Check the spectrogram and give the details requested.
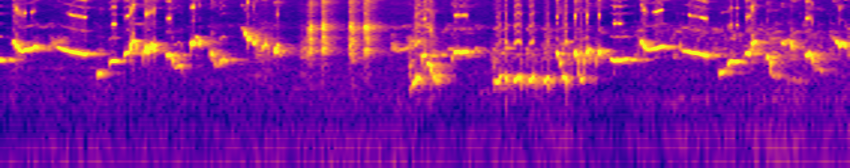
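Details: White-rumped shama lure song, used to provoke a rival into answering: loud, varied phrases of clear slurred whistles, sweeping up and down, mixed with sharp chattering notes and rapid trills, delivered almost without pause.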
